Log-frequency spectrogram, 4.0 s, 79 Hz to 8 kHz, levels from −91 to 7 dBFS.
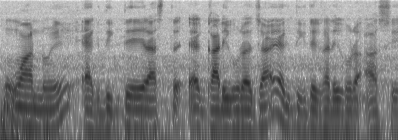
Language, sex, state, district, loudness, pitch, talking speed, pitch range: Bengali, male, West Bengal, North 24 Parganas, -18 LUFS, 105 Hz, 210 wpm, 105-110 Hz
